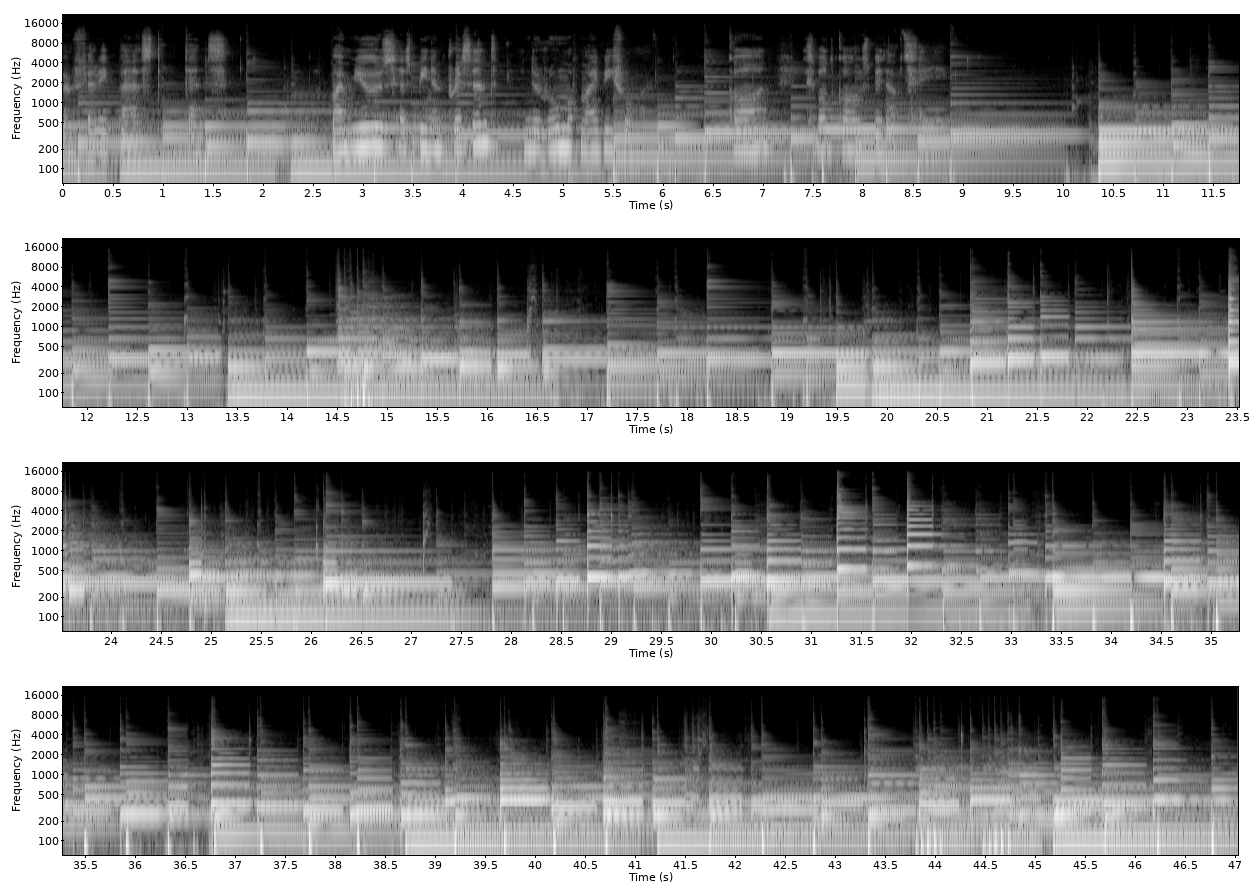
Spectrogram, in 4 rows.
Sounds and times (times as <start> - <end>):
Speech: 0.0 - 1.7, 2.7 - 5.9, 6.6 - 9.0
Music: 0.0 - 47.0.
